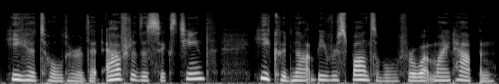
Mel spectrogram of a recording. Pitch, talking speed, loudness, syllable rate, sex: 190 Hz, 205 wpm, -18 LUFS, 4.9 syllables/s, female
